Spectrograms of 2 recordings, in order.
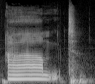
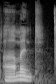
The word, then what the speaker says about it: Arment: I was asking Anne, she was her guide, and I was asking Anne about the correct pronunciation of Tina's surname, and apparently it's Arment, like Amen, with a T on the end. – Arment.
